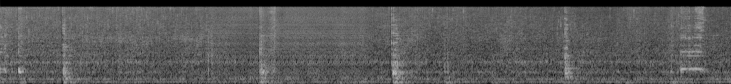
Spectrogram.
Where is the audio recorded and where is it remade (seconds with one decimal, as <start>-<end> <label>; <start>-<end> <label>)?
0.0-2.1 recorded; 2.1-3.7 remade; 3.7-7.3 recorded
